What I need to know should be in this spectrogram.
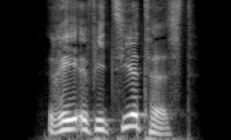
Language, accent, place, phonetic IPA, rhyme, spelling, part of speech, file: German, Germany, Berlin, [ʁeifiˈt͡siːɐ̯təst], -iːɐ̯təst, reifiziertest, verb, De-reifiziertest.ogg
- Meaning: inflection of reifizieren: 1. second-person singular preterite 2. second-person singular subjunctive II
